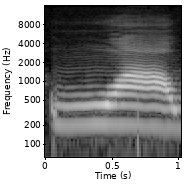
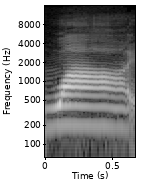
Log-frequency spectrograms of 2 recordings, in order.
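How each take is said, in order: First: The two vowels are said slowly as separate sounds. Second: The two vowels are run together quickly into one. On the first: "오하고 에에서 오아" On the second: "와 이렇게 되고"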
